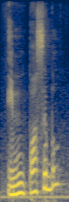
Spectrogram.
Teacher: The initial sound of the word possible, pa, makes the negative prefix end with ma, and therefore we get the word is impossible. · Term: labial nasal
